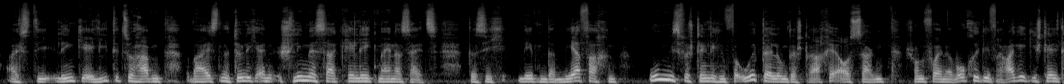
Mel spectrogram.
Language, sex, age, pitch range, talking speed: German, male, 50-69, 125-155 Hz, 165 wpm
